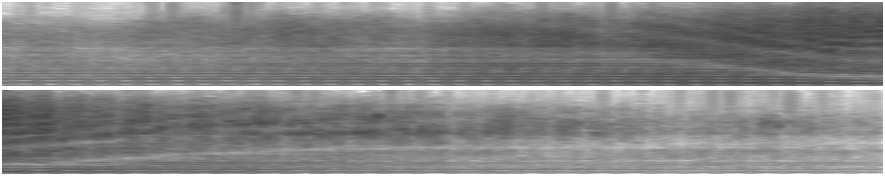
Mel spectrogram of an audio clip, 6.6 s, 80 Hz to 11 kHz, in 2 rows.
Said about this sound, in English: One of their fighter planes was the Nieuport 28. Made in France, it had a 160-horsepower engine, a top speed of about 130 miles an hour, and was fitted with two 30-caliber machine guns. Listen now as a 1916 Nieuport flies by, its guns blazing.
